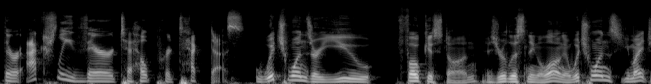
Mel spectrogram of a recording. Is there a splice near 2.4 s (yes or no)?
yes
